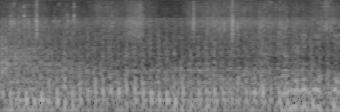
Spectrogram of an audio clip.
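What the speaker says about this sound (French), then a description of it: "Attention, hélicoptère." A helicopter in a wartime setting in Yugoslavia, a steady rhythmic rotor thumping that persists throughout, moderately loud and somewhat distant, with voices heard faintly underneath.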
